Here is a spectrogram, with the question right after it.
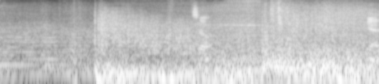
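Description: Cannon fire erupts in the feudal-Japan world of Sekiro, a sudden loud boom followed by sustained rumbling roar, with a voice speaking briefly just before the blast.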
